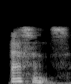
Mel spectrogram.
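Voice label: "essence", American English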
